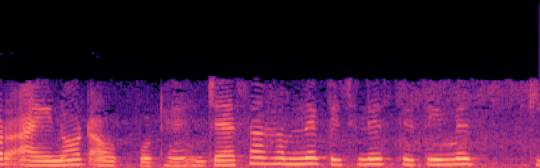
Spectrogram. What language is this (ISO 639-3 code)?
hin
